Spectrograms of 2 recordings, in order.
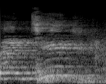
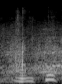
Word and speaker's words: Antik: His name also rhymes with unique. Let's hear it from Mr. Antik! Antik.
